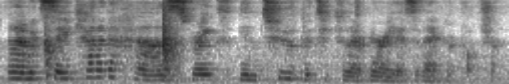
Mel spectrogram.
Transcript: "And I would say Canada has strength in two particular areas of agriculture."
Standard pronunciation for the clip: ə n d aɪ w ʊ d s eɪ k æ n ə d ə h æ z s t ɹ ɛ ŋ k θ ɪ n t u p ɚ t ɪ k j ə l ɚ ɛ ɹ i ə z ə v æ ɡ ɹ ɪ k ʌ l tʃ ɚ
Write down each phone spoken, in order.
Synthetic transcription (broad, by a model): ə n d aɪ w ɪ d s eɪ k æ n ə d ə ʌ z s t ɹ ɛ ŋ k θ ɪ n t u p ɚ t ɪ k j l ɚ ɛ ɹ i ə z ə v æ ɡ ɹ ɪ k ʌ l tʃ ɚ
